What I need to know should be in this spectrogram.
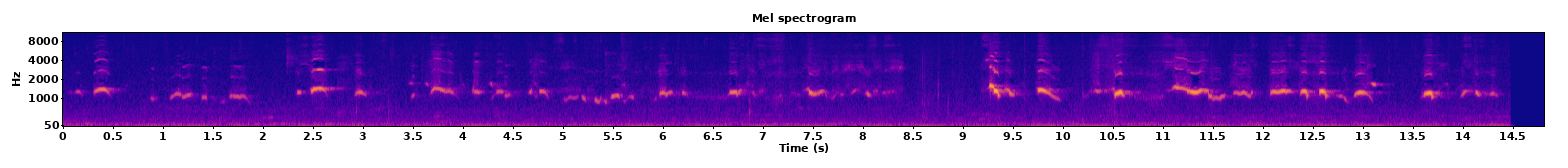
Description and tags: Bird sound made with a flute.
